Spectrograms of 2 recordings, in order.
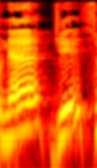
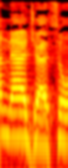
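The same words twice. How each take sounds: First: "ناجس" as na-ji-sun, slowly, syllable by syllable; kasra reading. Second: "نجس" as na-ja-sun, drawn out; fatha reading. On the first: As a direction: read "ناجس" with an i after the jim. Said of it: "قرأها نجس أو". («ناجس» بكسر الجيم، ببطء) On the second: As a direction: read "نجس" slowly with an a after the jim. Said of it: "والشريف أنه ماذا؟ قرأها". («نجس» بفتح الجيم، ببطء) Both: Shown as a demonstration.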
